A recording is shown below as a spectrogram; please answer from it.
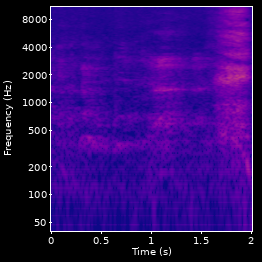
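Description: Quiet room tone, then a man's sharp intake of breath near the end.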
